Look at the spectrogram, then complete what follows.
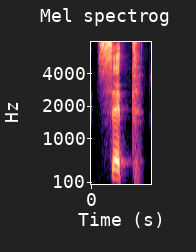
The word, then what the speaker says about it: cette: Mais j'écris C-E-T-T-E. 7. Mais ça a le même son que 7 masculin.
